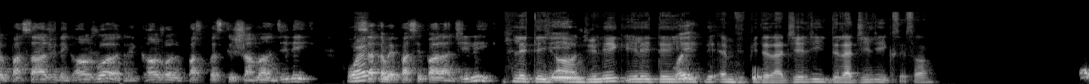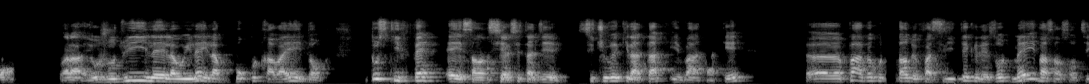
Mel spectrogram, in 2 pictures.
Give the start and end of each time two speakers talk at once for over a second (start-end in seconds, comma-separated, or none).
none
